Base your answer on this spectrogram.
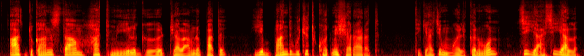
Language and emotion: Kashmiri, angry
